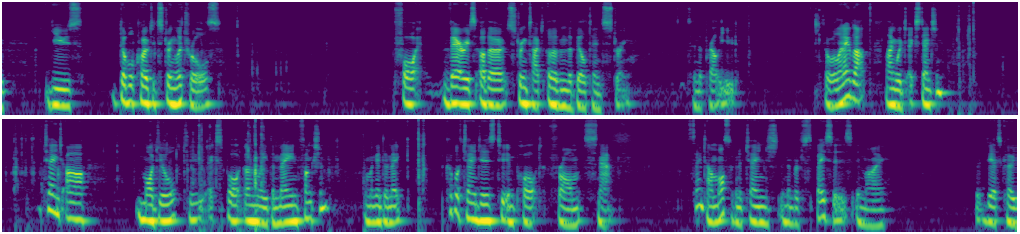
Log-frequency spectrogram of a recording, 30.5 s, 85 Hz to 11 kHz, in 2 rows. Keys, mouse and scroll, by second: 1.8 Down, 14.2 Up, 15.4 ctrl+Left, 17.3-19.3 typing, 20.1 Down, 20.7 Return, 21.5 BackSpace, 26.7 click.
